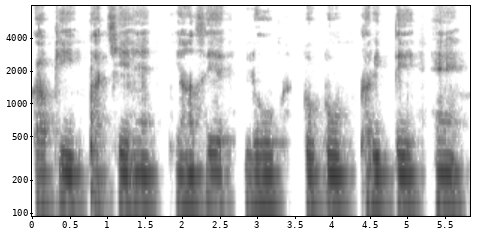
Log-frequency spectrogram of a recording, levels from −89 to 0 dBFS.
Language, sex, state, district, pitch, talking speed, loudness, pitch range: Hindi, male, Bihar, Lakhisarai, 110 Hz, 90 wpm, -32 LUFS, 110-115 Hz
